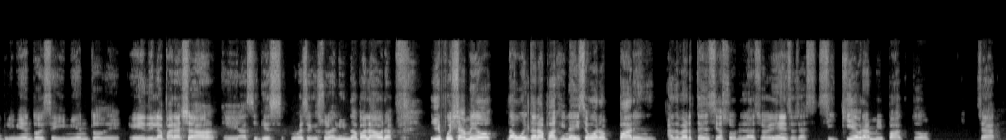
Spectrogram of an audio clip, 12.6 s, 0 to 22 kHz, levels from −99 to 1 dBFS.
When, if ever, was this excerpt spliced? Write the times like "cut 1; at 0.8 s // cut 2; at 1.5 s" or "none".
cut 1; at 1.6 s // cut 2; at 3.0 s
